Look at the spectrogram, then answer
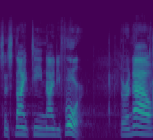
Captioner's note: applause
